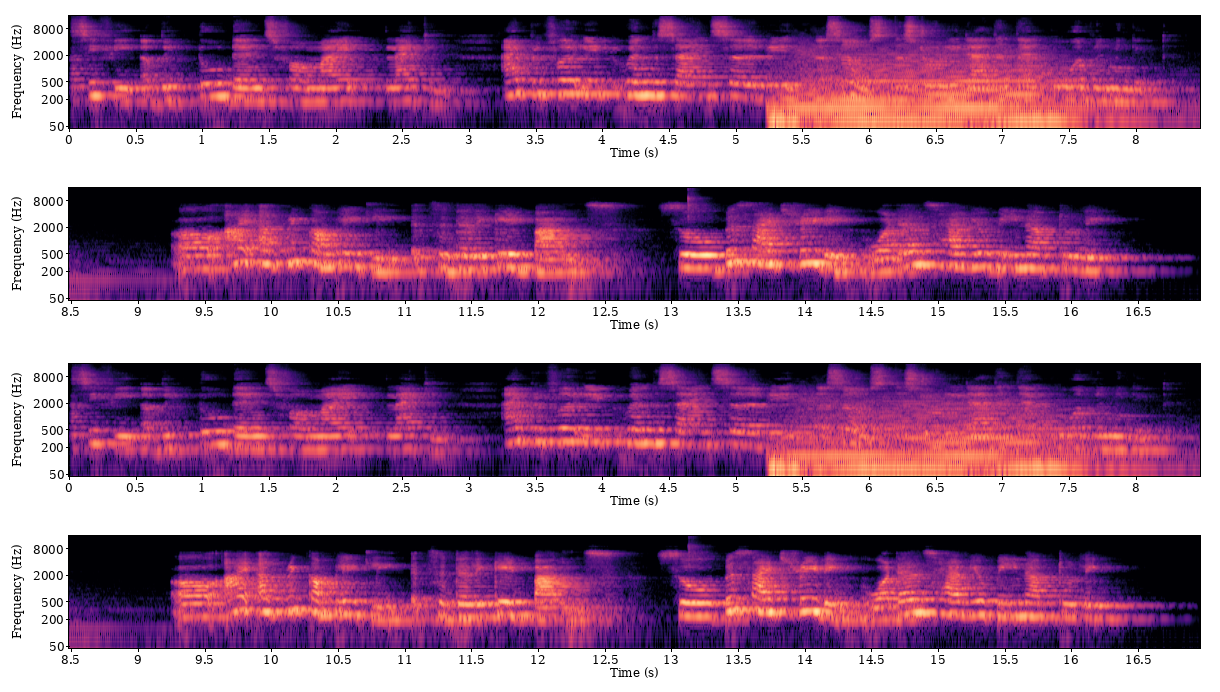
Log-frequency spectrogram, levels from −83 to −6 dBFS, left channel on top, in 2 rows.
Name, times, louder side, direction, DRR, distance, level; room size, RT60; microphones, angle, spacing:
voice 1, 0.0-8.1, left 2 dB, 65° left, -2 dB, 1.0 m, -29 dB
sound 1, 5.2-8.2, left 2 dB, 40° left, 0.5 m, -27 dB
voice 2, 9.2-12.6 12.9-16.2, equal, 40° right, 2 dB, 0.6 m, -23 dB
5.6 x 2.6 x 2.4 m, 0.88 s
head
